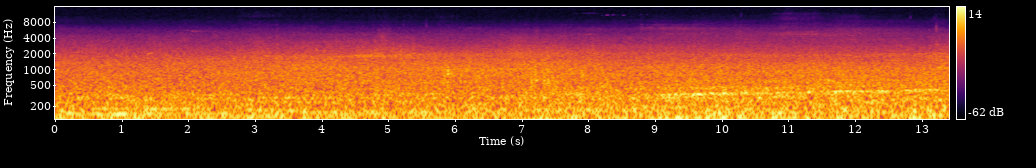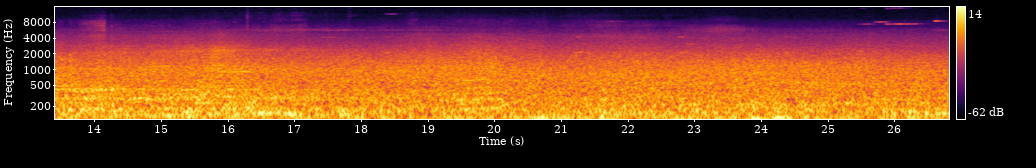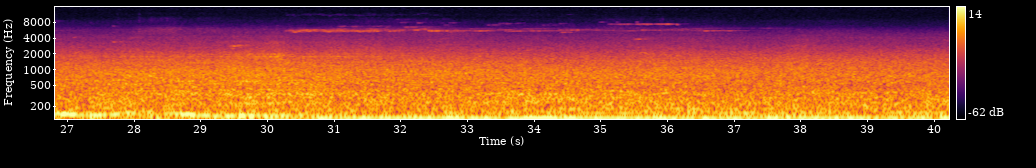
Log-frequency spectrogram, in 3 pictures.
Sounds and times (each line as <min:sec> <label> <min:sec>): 0:00.0 traffic 0:40.2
